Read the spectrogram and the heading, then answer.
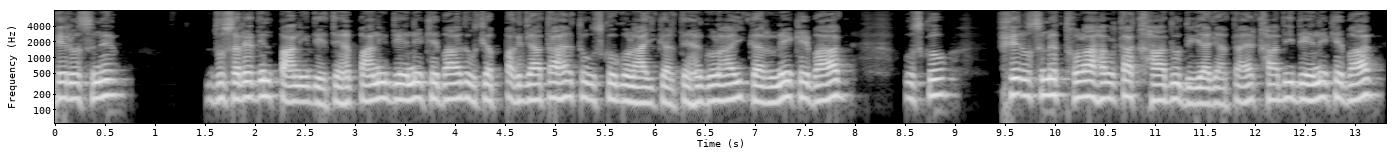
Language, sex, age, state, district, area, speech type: Hindi, male, 60+, Uttar Pradesh, Prayagraj, rural, spontaneous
